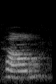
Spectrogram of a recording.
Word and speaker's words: thumb: It's comb, it's climb, it's thumb and it's lamb. Means part of B is cancelled from these words. The pronunciation of B is not anymore in these words.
